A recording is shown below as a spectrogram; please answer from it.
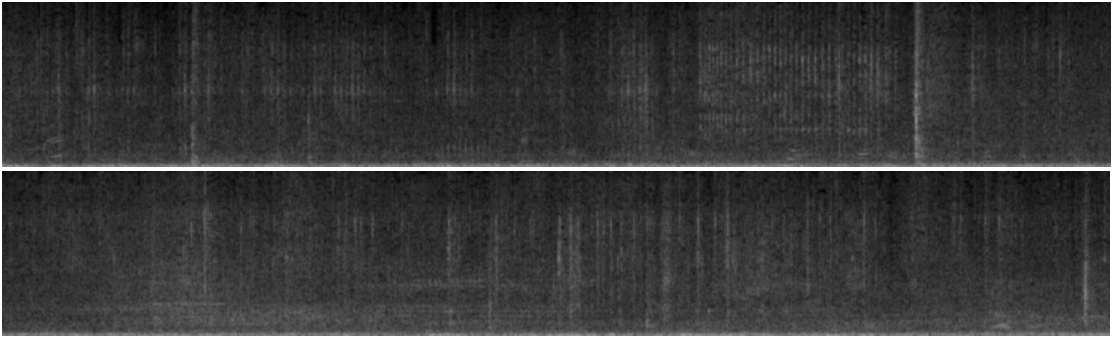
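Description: Low, fluctuating rumble of wind and riding noise on a camera microphone while cycling, with faint voices and a few light clicks in the background.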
